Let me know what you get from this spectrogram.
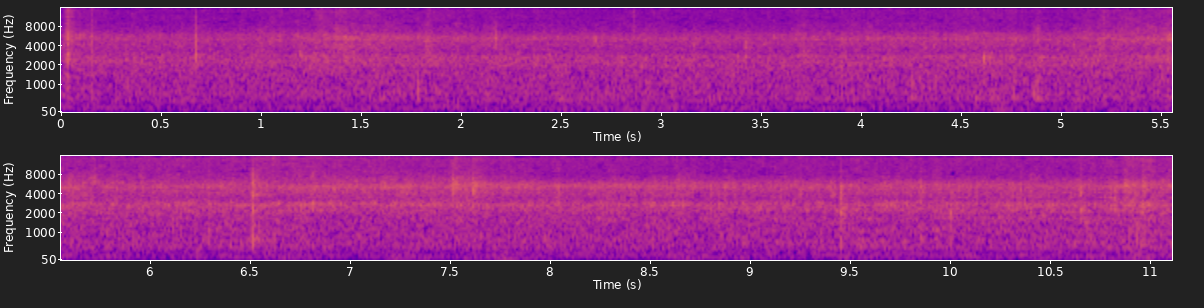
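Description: Raw chicken pieces and browned onions sizzling steadily in hot mustard oil in a pressure cooker, with a few faint clicks as pieces drop in.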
